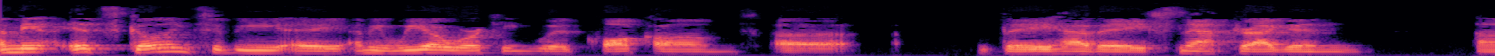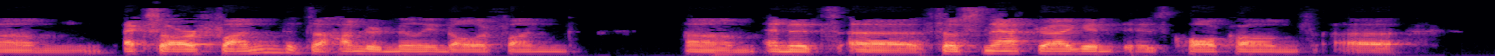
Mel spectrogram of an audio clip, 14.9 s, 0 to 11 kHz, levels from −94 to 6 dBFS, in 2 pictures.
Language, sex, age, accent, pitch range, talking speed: English, male, 30-49, American, 95-115 Hz, 150 wpm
